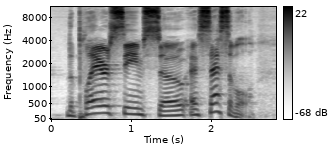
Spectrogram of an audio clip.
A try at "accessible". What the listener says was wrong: You hit the C a little harder. accessible. Accessible. Accessible.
